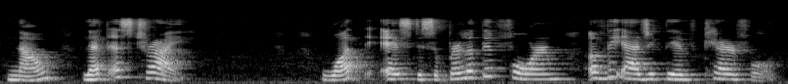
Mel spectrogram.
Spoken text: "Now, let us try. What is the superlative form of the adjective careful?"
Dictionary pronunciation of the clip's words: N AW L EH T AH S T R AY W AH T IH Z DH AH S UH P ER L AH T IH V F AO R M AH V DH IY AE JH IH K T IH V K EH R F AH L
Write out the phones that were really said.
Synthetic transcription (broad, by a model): N AW L EH T AH S T R AY W AH T IH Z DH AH S UH P ER L AH T IH V F AO R M AH V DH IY AE JH IH K T IH V K EH R F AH L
